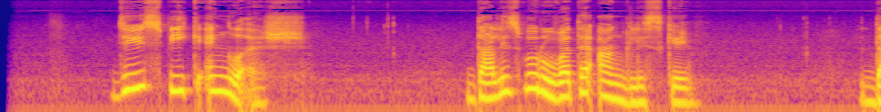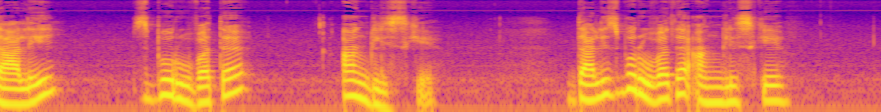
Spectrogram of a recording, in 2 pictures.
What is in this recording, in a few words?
Do You Speak English, macedonian; the talking macedonian phrasebook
